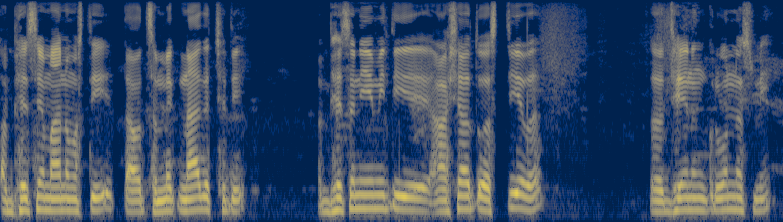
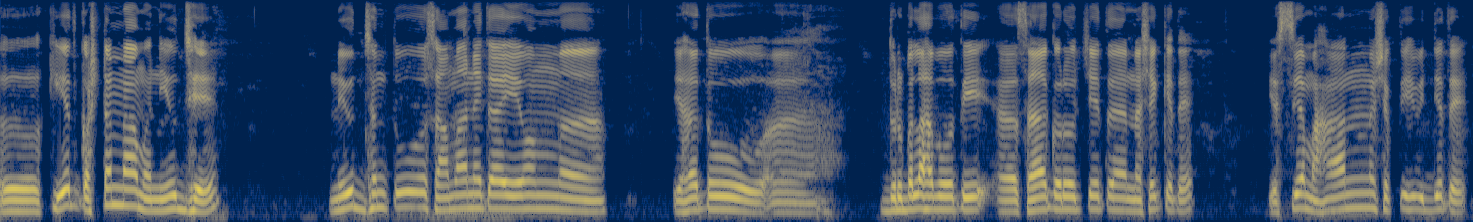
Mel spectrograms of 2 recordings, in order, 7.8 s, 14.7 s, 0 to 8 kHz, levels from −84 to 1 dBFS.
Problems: constant background noise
